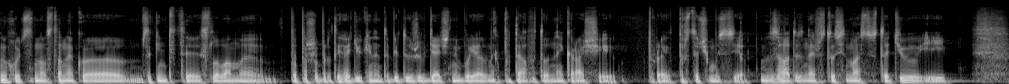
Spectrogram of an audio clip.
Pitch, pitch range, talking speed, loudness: 80 Hz, 75-80 Hz, 170 wpm, -17 LUFS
